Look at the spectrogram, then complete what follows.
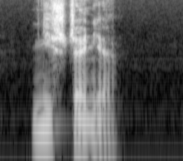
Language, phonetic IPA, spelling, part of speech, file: Polish, [ɲiʃˈt͡ʃɛ̃ɲɛ], niszczenie, noun, Pl-niszczenie.ogg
